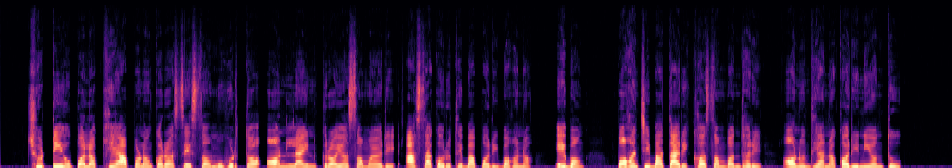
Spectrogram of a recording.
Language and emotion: Odia, neutral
